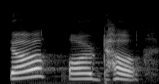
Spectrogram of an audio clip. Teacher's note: जीभ पहले ऊपर उठती है, मूर्धा को छूती है और झटके के साथ नीचे गिरती है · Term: उत्क्षिप्त व्यंजन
